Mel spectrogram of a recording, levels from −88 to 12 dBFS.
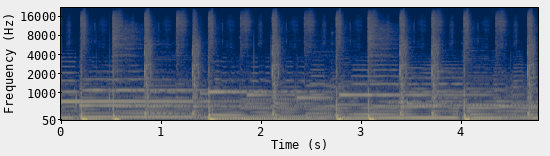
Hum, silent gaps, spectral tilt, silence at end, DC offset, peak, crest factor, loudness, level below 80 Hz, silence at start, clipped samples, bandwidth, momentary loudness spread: none; none; -6 dB/octave; 0 s; under 0.1%; -10 dBFS; 16 dB; -29 LUFS; -30 dBFS; 0 s; under 0.1%; over 20 kHz; 6 LU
